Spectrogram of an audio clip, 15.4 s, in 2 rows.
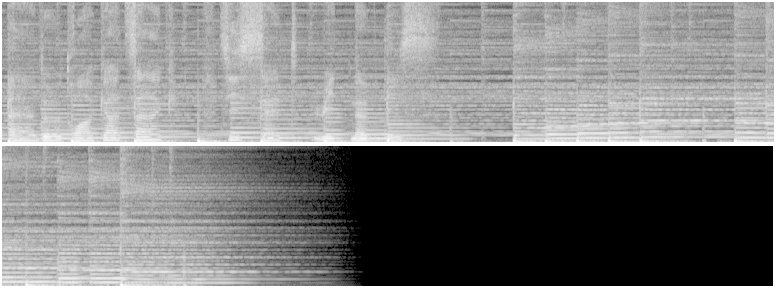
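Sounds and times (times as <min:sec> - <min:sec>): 
karaoke backing track: 0:00.0 - 0:10.2.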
